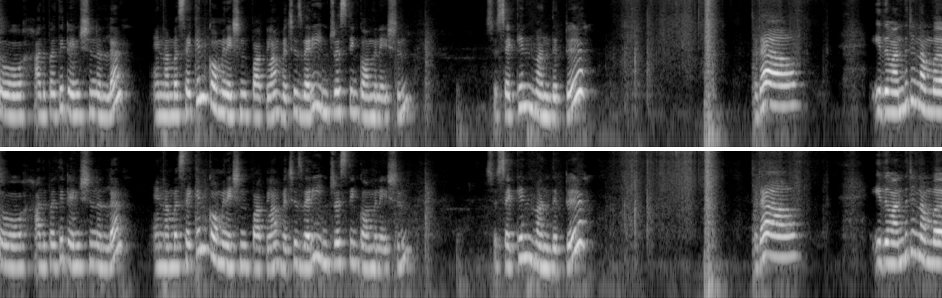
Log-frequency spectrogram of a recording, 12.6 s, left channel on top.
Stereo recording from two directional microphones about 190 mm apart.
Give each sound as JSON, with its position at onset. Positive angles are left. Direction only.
{"t": 0.1, "sound": "speech", "side_deg": 45}
{"t": 6.5, "sound": "a woman's voice", "side_deg": 40}
{"t": 10.1, "sound": "speech", "side_deg": 45}
{"t": 11.6, "sound": "a woman's voice", "side_deg": 40}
